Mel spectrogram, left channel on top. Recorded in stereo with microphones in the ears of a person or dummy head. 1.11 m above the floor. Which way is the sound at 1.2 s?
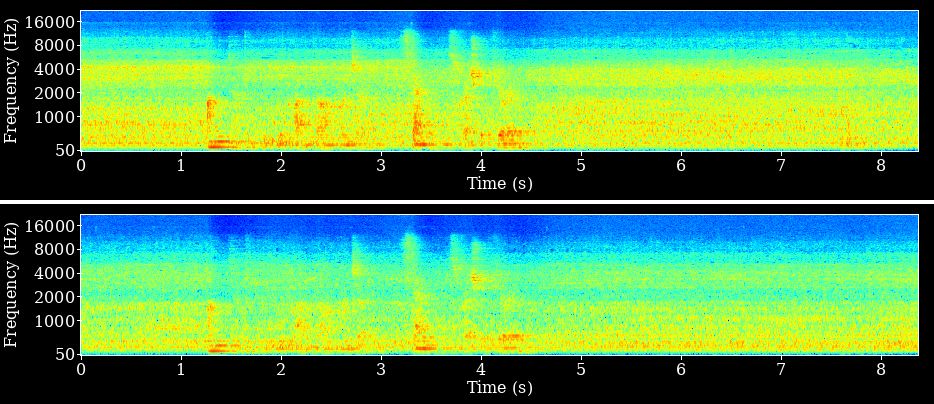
30° left (ahead or behind).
